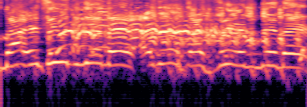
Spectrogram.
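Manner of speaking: high laughing shout. Real, not acted. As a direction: squeal it through laughter. Laughing at the pun.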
